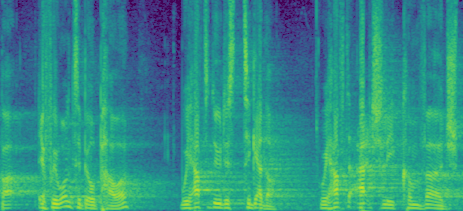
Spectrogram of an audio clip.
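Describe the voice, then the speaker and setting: A man from London with a London accent, moderating a live panel, talking quickly with fillers. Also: medium pitch, a bit bright. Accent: London English. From London, England. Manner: quick talker with frequent fillers. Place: large echoey hall. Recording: echoey hall with long reverb.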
